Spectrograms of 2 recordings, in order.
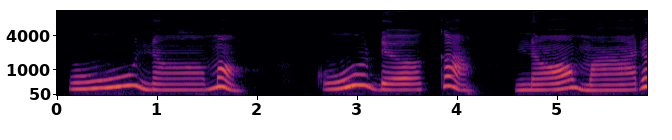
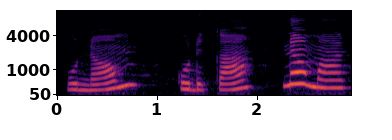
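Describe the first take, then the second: First: પૂનમ, કૂદકા ન માર very slow, syllables stretched; drawn-out પૂનમ, કૂદકા ન માર, syllables separated. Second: Said in the usual way. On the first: Shown as a demonstration. Syllable-by-syllable reading, then blended words.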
